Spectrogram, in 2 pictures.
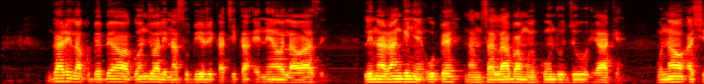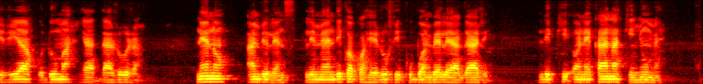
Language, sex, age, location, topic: Swahili, male, 25-35, Nairobi, health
